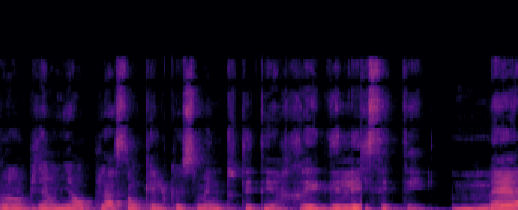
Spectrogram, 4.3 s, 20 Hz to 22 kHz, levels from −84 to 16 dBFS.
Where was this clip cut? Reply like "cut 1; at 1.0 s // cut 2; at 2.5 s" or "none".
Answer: cut 1; at 3.0 s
